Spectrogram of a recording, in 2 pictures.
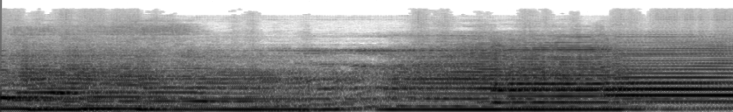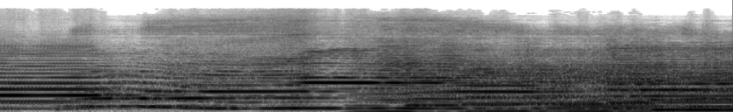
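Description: Live concert music from woodwind soloists and a string ensemble: long sustained notes overlapping in several parts, with a low note entering about eight seconds in.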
